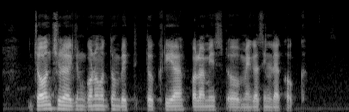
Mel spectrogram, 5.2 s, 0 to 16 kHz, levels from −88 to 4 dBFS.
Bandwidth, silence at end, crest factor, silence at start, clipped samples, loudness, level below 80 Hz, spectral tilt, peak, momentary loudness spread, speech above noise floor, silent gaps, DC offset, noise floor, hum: 10.5 kHz; 0.85 s; 24 dB; 0.45 s; under 0.1%; -25 LUFS; -56 dBFS; -6 dB/octave; -2 dBFS; 10 LU; 41 dB; none; under 0.1%; -66 dBFS; none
